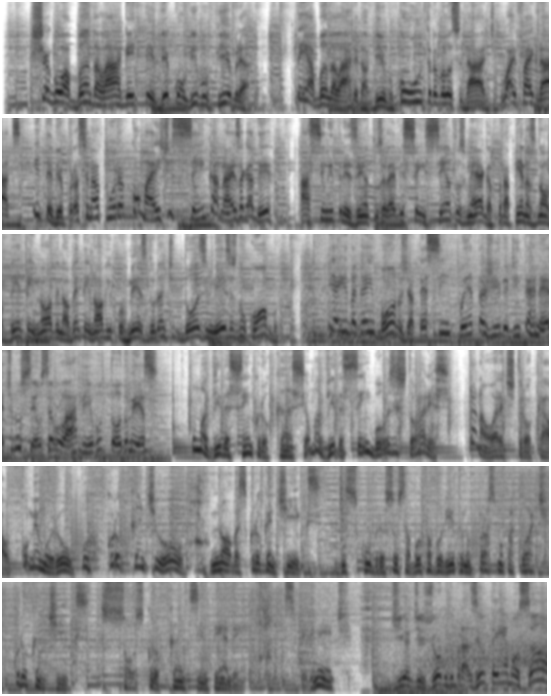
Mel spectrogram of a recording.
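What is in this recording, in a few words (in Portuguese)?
Varejo Promocional, Locução Publicitária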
